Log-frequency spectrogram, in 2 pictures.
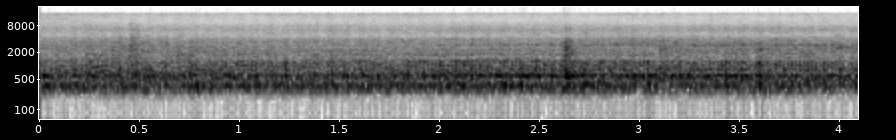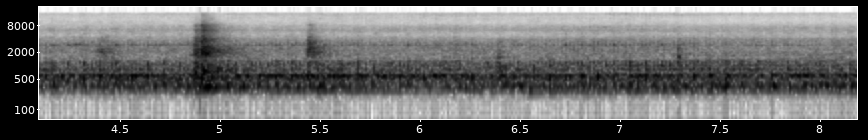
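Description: Diesel engines of a JCB backhoe loader and a Massey Ferguson tractor running steadily as the backhoe works its digging arm, with a few light clicks and one sharp knock about five seconds in.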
